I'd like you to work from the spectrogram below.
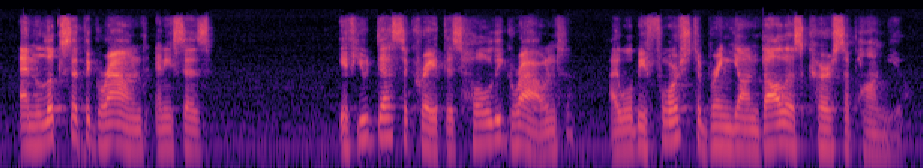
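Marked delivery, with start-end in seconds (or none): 3.4-9.0 quiet, calm, steady, sad delivery. Narrating a scene, the storyteller voices a halfling speaking up, calm, quiet voice. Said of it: "speaks up in a somewhat calm and quiet voice".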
